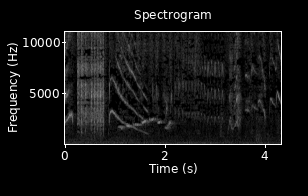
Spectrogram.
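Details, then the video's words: Jalak kapas myna in active song (gacor): a loud harsh burst, then long descending whistles and a sustained steady note, ending in soft chatter and a few high chirps. "Burung Jalak Kapas Gacor"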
